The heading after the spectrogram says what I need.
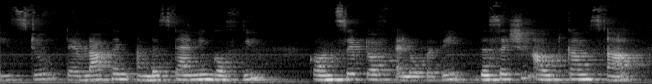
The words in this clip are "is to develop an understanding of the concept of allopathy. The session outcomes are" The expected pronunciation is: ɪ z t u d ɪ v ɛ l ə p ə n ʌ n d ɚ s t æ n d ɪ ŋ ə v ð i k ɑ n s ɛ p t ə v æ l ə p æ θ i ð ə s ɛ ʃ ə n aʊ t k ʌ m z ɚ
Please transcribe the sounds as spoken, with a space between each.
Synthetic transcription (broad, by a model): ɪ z t u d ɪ v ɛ l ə p ə n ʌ n d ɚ s t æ n d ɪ ŋ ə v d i k ɑ n s ɛ p t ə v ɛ l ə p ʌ t i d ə s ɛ ʃ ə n aʊ t k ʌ m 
